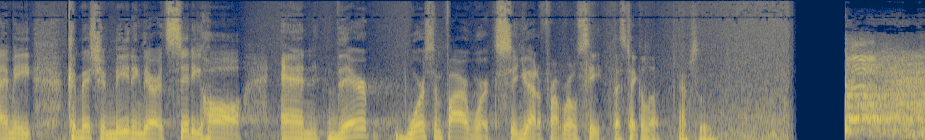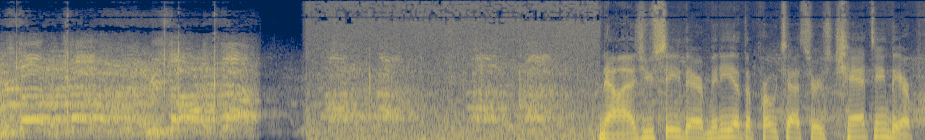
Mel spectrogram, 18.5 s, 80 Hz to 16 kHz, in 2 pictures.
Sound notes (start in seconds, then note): 14.1 chanting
